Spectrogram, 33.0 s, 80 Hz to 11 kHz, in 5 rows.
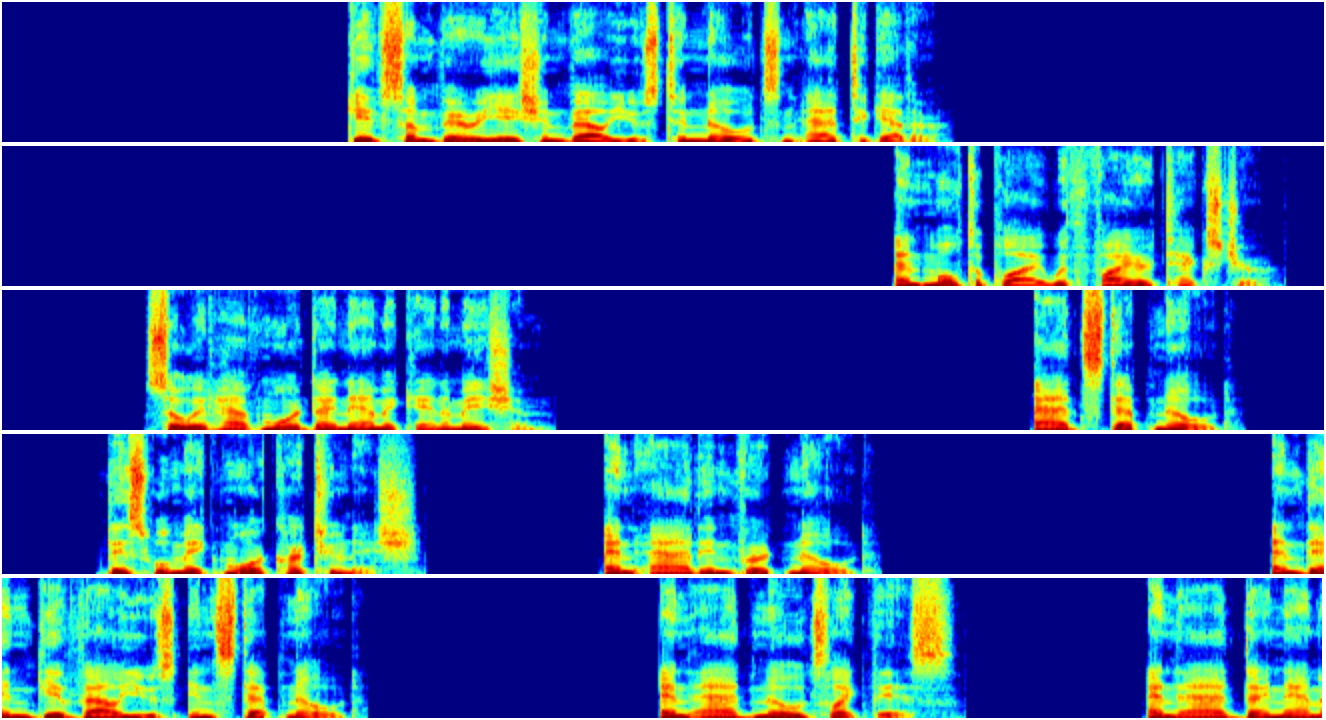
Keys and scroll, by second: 1.1 ctrl+v, 1.2 ctrl+v, 2.1 a, 4.1 u, 5.5 2, 7.4-9.8 typing, 12.6 m, 19.0-20.3 typing, 23.2 o, 25.5-27.0 typing, 29.7 a, 31.9 m.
